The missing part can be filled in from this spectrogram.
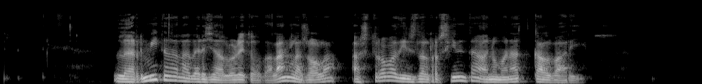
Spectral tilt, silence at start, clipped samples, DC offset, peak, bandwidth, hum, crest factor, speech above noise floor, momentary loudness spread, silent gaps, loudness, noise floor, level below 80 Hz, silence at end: -6.5 dB/octave; 1.15 s; under 0.1%; under 0.1%; -4 dBFS; 11.5 kHz; none; 20 dB; 51 dB; 8 LU; none; -22 LUFS; -72 dBFS; -56 dBFS; 1.2 s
